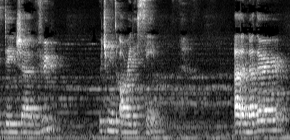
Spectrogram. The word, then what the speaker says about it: déjà vu: English, which is déjà vu, which y'all often pronounce déjà vu. It's not déjà vu, it's déjà vu, which means already seen.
